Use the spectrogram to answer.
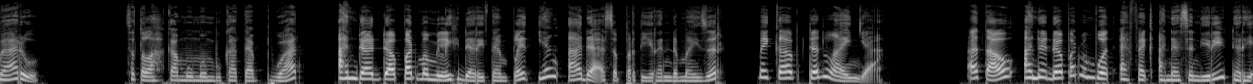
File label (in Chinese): Tiktok(操作说明)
